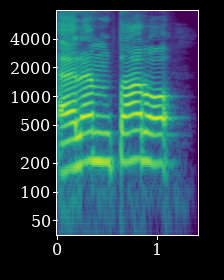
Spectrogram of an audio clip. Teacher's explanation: جب میم ساکن کے بعد تا ہے تو اس میم ساکن میں غنہ نہیں کریں گے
